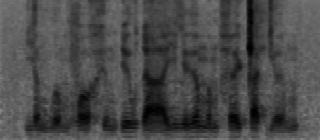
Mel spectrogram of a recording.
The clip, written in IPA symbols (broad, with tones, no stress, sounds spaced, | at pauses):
j ə˨˩ m w o˨˩˨ m v ɔ˨˩ h ɨ˨˩ m ɗ ɨ˧ w ɗ aː˨˩˦ j l ɨ˧˥ ə̯ m ə˧˥ m h əː˧˥ j ʈ a˦˥ k̚ j ə˨˩˦ m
